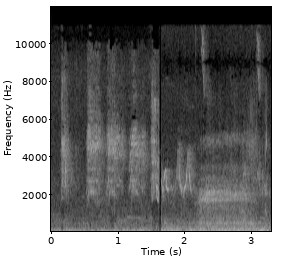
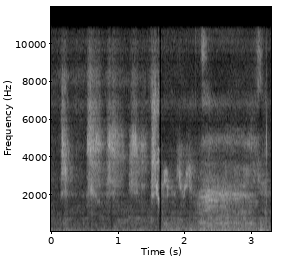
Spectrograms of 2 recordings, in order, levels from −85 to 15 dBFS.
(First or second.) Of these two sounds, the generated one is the second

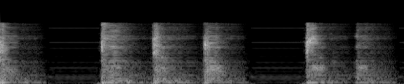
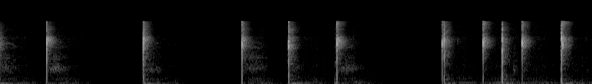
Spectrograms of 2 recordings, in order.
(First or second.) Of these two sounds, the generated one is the first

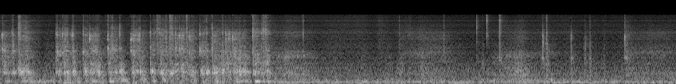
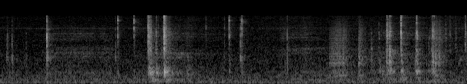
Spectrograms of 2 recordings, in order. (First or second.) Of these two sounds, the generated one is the first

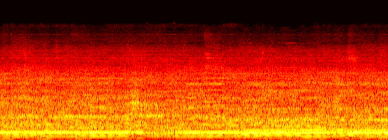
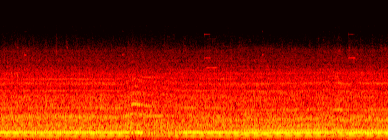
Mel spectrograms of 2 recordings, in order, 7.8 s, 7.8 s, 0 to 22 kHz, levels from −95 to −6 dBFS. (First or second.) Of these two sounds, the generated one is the first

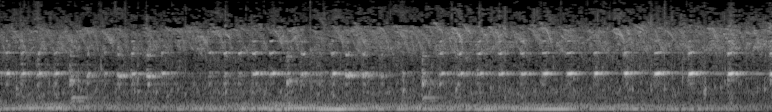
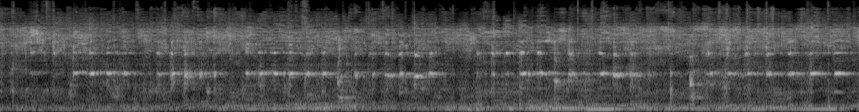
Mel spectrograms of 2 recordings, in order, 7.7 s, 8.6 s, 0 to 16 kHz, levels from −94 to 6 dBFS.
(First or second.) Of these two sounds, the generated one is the second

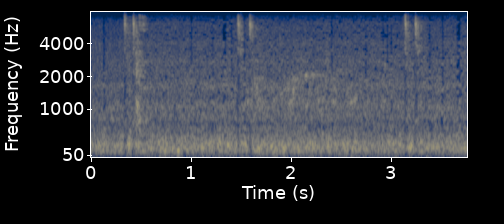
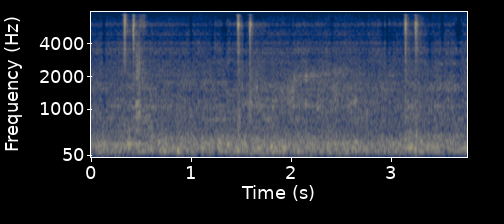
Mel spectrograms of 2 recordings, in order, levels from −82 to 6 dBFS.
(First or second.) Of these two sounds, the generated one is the second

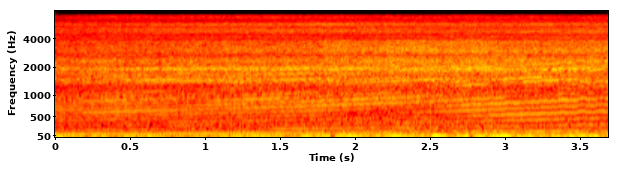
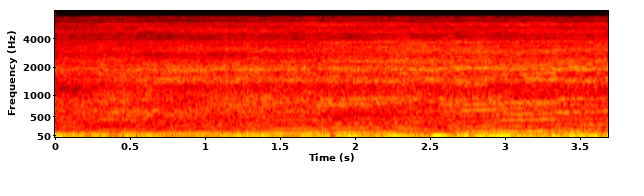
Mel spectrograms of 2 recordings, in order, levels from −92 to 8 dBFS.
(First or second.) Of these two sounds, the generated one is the second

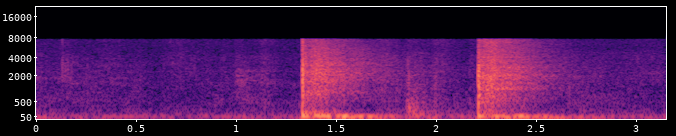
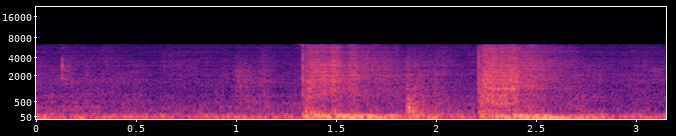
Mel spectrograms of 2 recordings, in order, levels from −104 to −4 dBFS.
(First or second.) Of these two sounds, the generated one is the second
